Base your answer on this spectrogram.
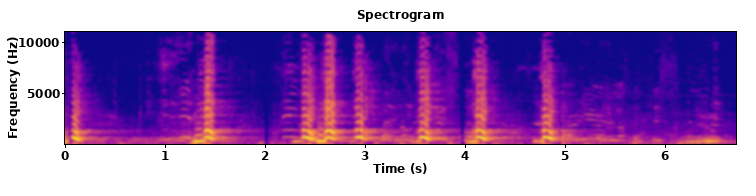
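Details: Monkeys at Fota Wildlife Park in Cork, Ireland sing: steady tonal hoots held on one pitch, broken by sharp whooping notes that swoop up and down roughly every second, quieter hooting in between.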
